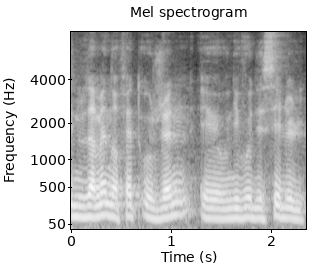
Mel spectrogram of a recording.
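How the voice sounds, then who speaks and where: At a very fast pace, a man speaks in a dark, mellow tone with fairly even intonation. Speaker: self-improvement video creator. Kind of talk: monologue to camera. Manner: hesitant, many fillers.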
